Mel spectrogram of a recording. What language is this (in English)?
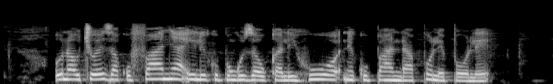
Swahili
